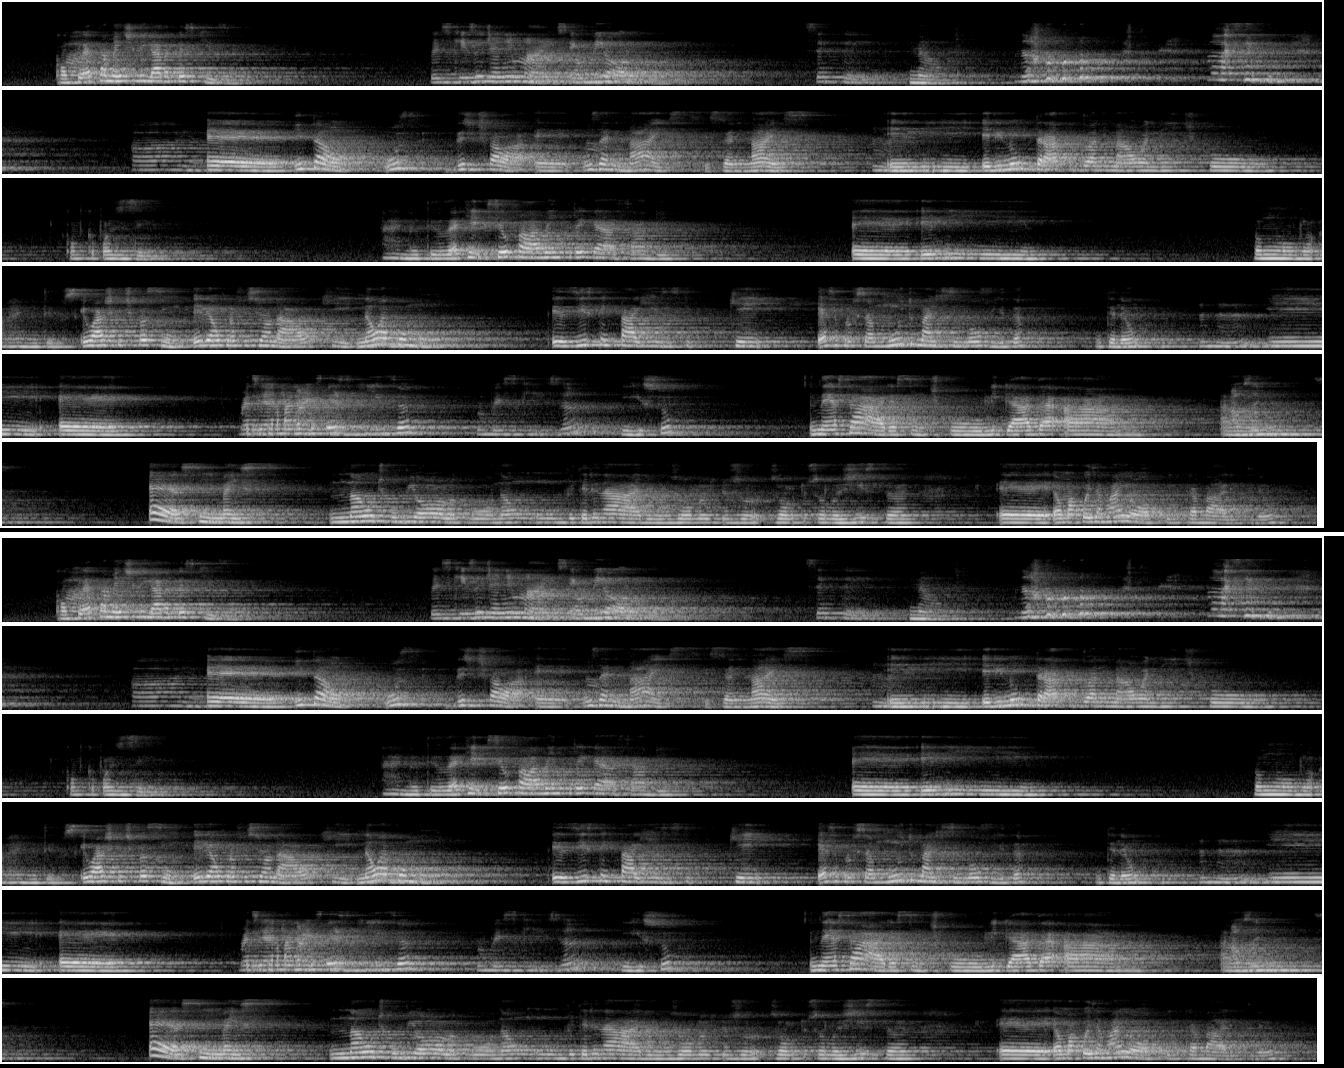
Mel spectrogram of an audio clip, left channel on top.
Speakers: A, on the left (about 70°); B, on the left (about 30°).
A: completamente
B: tá,
A: ligado à pesquisa.
B: pesquisa de animais, é um biólogo. Acertei.
A: Não.
B: Não. <laughs> Ai, ai. ai.
A: É, então, os, deixa eu te falar, é, os
B: Ah,
A: animais, esses animais,
B: hum,
A: ele, ele não trata do animal ali, tipo, como que eu posso dizer? Ai, meu Deus, é que se eu falar vai entregar, sabe? É, ele, vamos, ai, meu Deus. Eu acho que, tipo assim, ele é um profissional que não
B: hum,
A: é comum. Existem países que, que essa profissão é muito mais desenvolvida, entendeu?
B: hum, uhum.
A: E é,
B: Mas
A: Ele
B: é
A: trabalha
B: animais
A: com pesquisa,
B: ter com pesquisa
A: isso, nessa área, assim, tipo, ligada a, a...
B: aos animais.
A: É, assim, mas não, tipo, um biólogo, não um veterinário, um zoolo- zo- zo- zoologista. É, é uma coisa maior que ele trabalha, entendeu?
